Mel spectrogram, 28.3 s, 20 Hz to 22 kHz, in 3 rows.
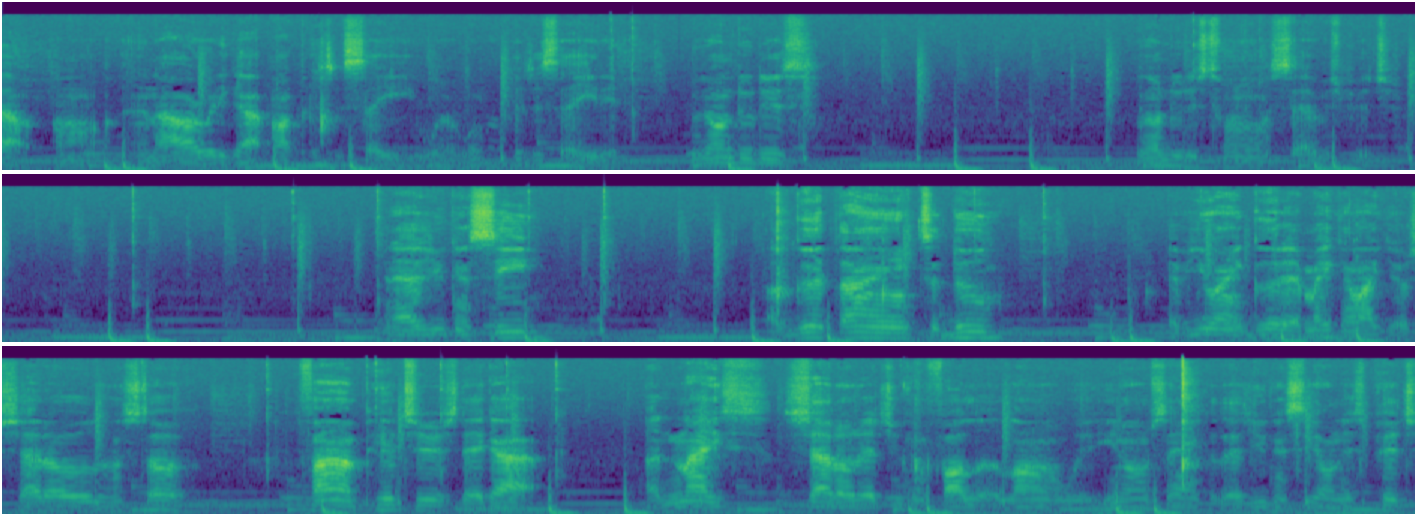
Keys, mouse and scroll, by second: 4.1 click, 7.9-10.3 drag, 11.4 click, 12.9 click, 15.9 click, 19.7 shift+click, 21.4 click, 22.4 click.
